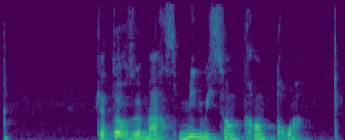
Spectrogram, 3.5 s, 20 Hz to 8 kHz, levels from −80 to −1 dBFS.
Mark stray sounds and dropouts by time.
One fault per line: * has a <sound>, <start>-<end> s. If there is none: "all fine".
all fine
